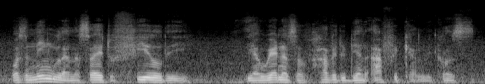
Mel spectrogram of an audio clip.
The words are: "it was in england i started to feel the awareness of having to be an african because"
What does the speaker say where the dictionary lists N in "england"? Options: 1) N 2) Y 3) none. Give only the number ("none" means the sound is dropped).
1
